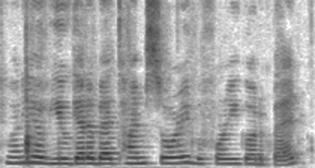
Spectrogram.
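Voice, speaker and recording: A woman storyteller with a fairly high voice reads a children's picture book aloud. She is expressive and speaks directly to young listeners in asides and questions. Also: fairly quick, background noise.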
